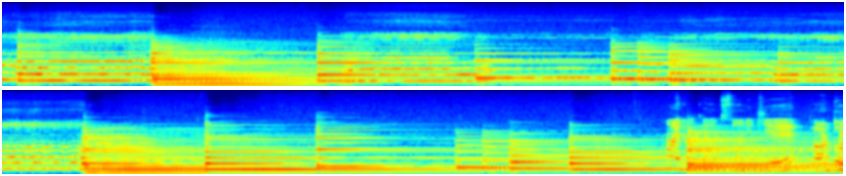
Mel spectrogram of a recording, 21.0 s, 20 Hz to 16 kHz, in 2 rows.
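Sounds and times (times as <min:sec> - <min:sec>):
woman singing held vowel: 0:00.0 - 0:02.3, 0:04.3 - 0:11.8, 0:18.8 - 0:21.0
digital piano chords: 0:00.0 - 0:21.0.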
